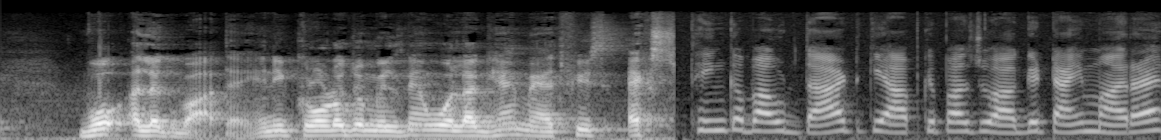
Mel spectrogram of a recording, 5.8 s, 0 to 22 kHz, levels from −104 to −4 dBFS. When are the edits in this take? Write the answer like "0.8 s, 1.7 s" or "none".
3.3 s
